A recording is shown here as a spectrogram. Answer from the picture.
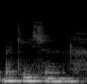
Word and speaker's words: McEachern: to his adopted father, Makishan. We have various ways to pronounce that name. I'm just going to pronounce it Makishan. You can pronounce it any way you want.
